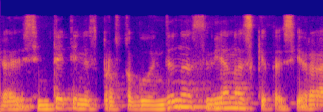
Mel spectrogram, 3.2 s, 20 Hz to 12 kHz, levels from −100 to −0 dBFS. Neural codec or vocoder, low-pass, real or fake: none; 7.2 kHz; real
